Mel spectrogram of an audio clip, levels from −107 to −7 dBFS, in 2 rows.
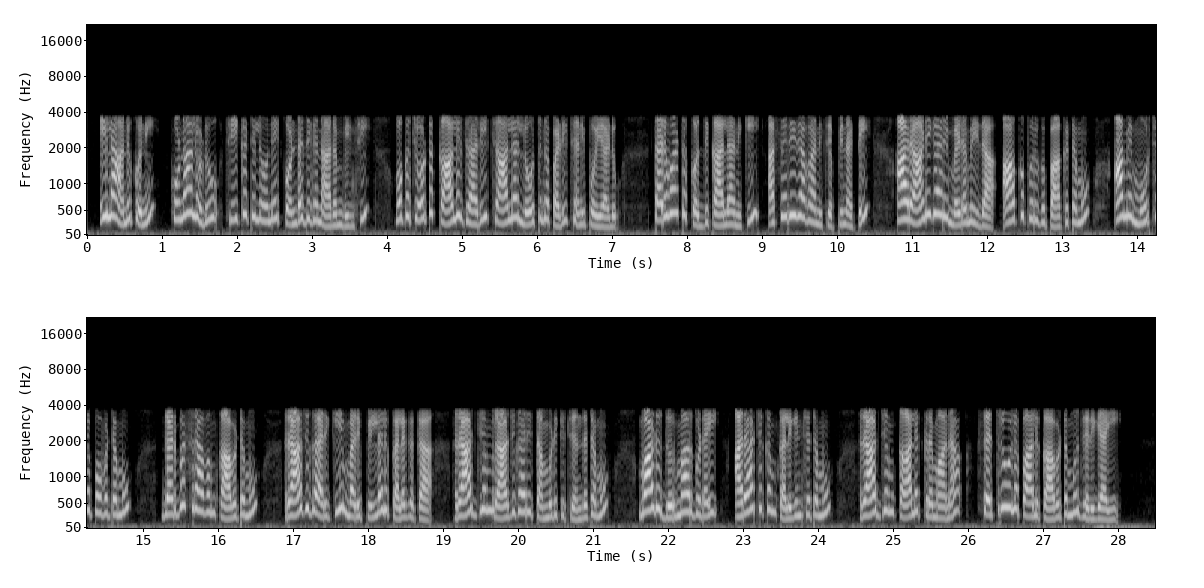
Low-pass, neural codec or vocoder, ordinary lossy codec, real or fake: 3.6 kHz; none; none; real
